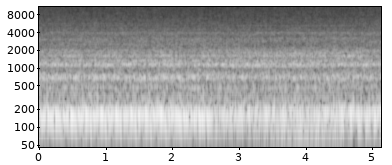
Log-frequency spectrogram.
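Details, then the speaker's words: 1988 Ford LTD Crown Victoria, cold start in garage: low rough idle with uneven beat that wavers, slight stumble; owner noticed miss/hesitation before when cold, unsure if cold-related or new problem, letting it warm up; cold idle stumble. "yeah you can kind of hear it stumble a little bit"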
